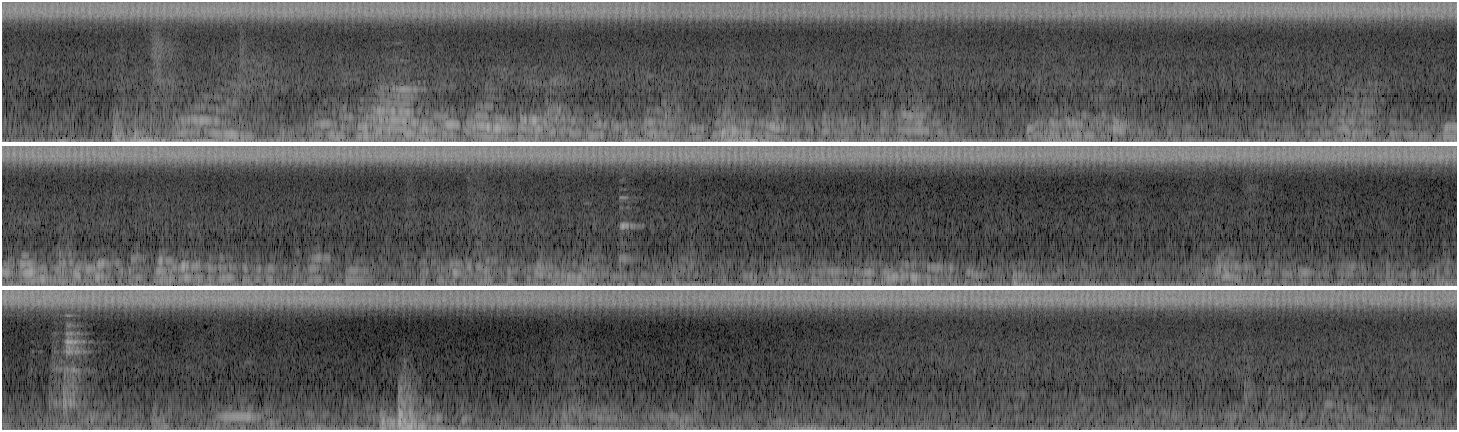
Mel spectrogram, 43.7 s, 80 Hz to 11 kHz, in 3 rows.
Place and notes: Каптаруны, Беларусь - Kaptaruni by night
people talking on the 1st floor, insects singing on the 2nd.
collection of Kaptarunian Soundscape Museum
